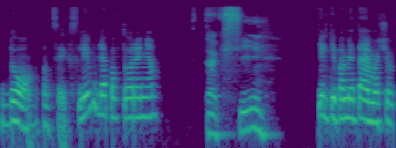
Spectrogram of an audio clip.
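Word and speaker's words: taxi: оцих слів для повторення таксі тільки пам'ятаємо що в іспанській мові якщо слово закінчується наголосну наголос падає на передостанній склад і воно буде звучати як таксі таксі Супер А ось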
